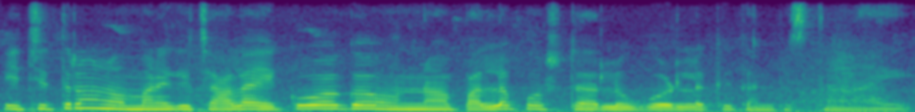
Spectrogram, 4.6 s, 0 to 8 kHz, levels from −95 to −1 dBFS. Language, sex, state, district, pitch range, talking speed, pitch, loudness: Telugu, female, Telangana, Komaram Bheem, 195-245 Hz, 115 wpm, 220 Hz, -14 LUFS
